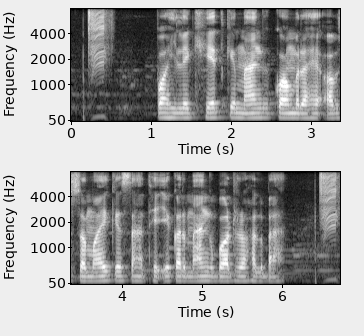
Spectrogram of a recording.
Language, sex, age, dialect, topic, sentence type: Bhojpuri, male, 18-24, Southern / Standard, agriculture, statement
